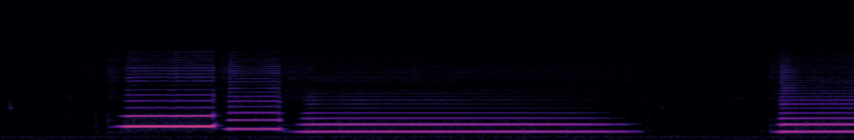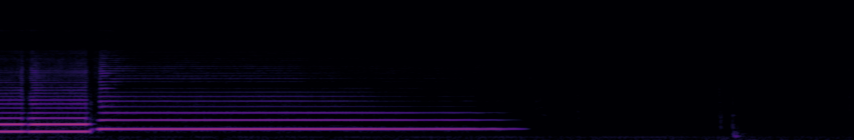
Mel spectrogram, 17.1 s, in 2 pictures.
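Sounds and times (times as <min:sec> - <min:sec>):
saxophone playing a bugle call: 0:01.0 - 0:06.5, 0:07.6 - 0:13.9.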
